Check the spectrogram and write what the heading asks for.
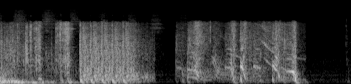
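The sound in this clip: A gunshot sound effect rings out as rapid, automatic-style gunfire, loud and dense, in two bursts split by a brief pause.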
